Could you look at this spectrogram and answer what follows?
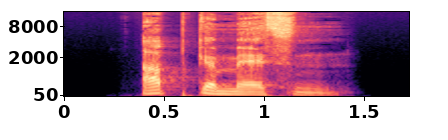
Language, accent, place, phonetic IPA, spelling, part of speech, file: German, Germany, Berlin, [ˈapɡəˌmɛsn̩], abgemessen, verb, De-abgemessen.ogg
- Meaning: past participle of abmessen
